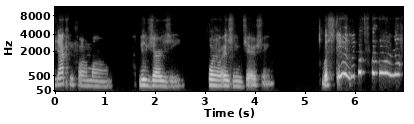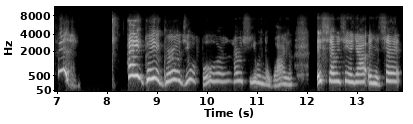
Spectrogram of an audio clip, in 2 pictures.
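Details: Woman with an overbite who recently got braces and a tongue crib ("tongue tamer") that stops her tongue pushing against her teeth; she calls it her current speech impediment; lisp-like speech from orthodontic tongue crib.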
